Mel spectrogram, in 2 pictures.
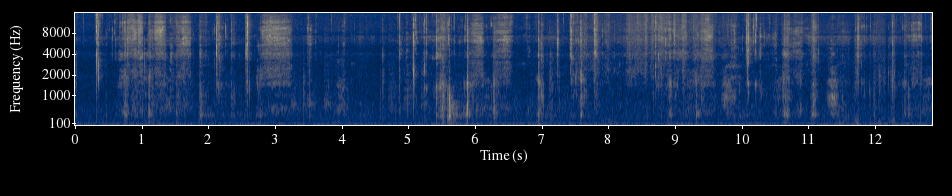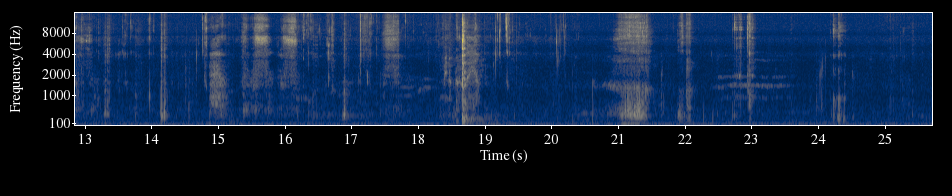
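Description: Close-up chewing and crunching of crispy fried chicken, with many short sharp crackles and wet mouth sounds. About 21 s in there is a brief louder voiced sound, and near the end she drinks from a glass.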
